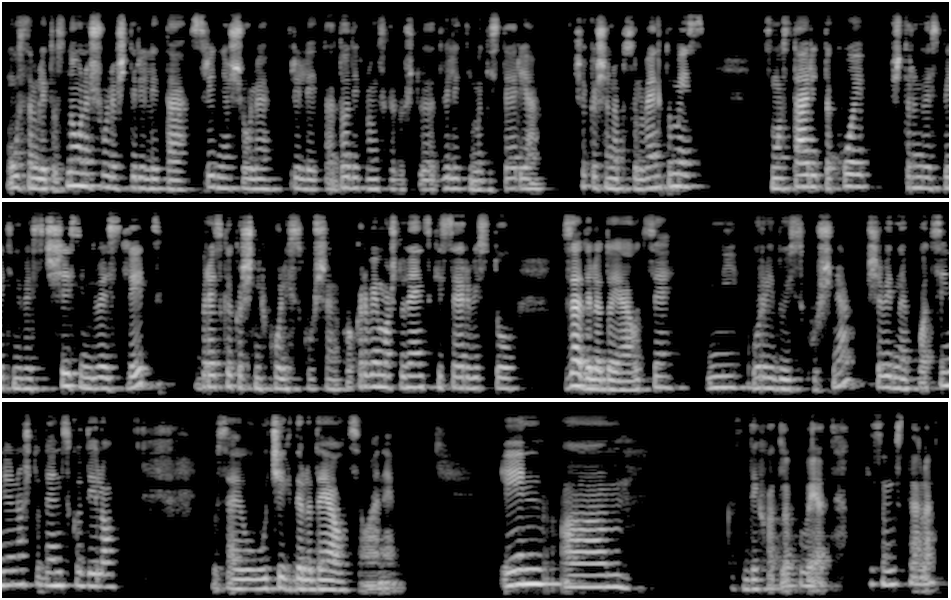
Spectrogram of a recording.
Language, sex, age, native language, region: Slovenian, female, 18-29, Slovenian, Central Slovenia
